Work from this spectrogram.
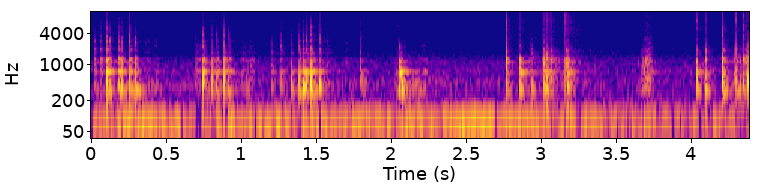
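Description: Long nails scratch and tap a small, hollow, matte pink plastic cup, which is held and then set upside down. Short, dry clicking taps come in quick clusters with brief scratchy strokes between them, over a steady low hum.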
